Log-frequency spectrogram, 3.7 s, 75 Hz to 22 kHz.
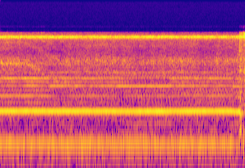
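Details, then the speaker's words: AMC V8 Gremlin with a newly installed Summit/Holley blue electric fuel pump and regulator, ignition on while priming: a steady high-pitched electric whine at one even pitch for several seconds, then it cuts off. The pump runs normally, with fuel pressure slightly high. "I like electric pumps so let's give it a shot see if it works all right people let's start picking up gas there it is can you hear that"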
